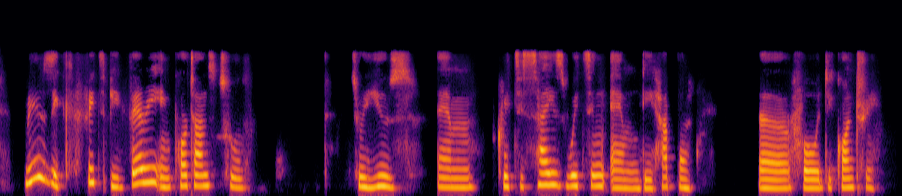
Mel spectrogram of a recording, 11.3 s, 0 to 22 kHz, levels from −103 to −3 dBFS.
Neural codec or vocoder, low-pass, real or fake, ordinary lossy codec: codec, 16 kHz, 2 kbps, X-Codec, HuBERT features, trained on balanced general audio; 7.2 kHz; fake; Opus, 64 kbps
